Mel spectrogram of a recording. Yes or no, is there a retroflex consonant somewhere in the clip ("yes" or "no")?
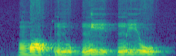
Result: no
